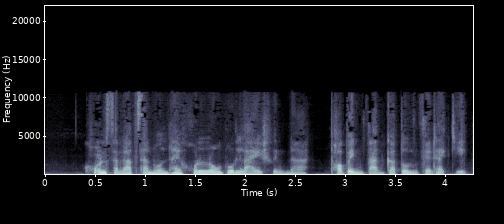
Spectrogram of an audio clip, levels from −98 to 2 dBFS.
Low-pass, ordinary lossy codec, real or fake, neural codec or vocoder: 10.8 kHz; MP3, 48 kbps; fake; codec, 16 kHz in and 24 kHz out, 0.8 kbps, FocalCodec, streaming, 65536 codes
